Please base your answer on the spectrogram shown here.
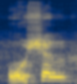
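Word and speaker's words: ocean: L cruel माने क्रूर कभी-कभी सी के बाद आई ए या ई ए हो तो श श की ध्वनि देते हैं श श की ध्वनि देते हैं सी के बाद क्या आया आई ए या ई ए आई तो श हो जाता है जैसे एस ओ सी आई ए L social social social माने सामाजिक ओ सीई ए एन ओशन ओशन माने समुद्र एम यू एस आई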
